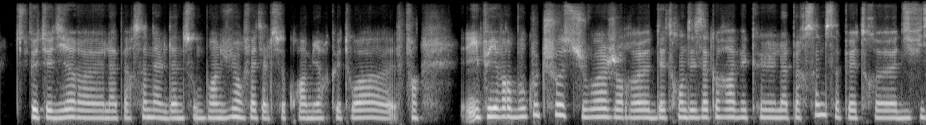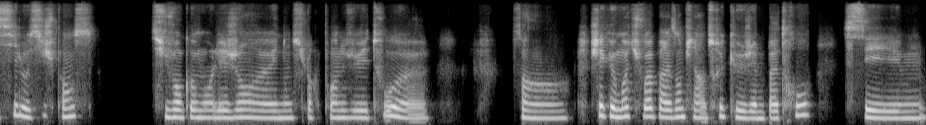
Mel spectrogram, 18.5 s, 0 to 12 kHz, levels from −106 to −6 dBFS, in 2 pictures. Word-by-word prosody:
Tu - - -8
peux 215 -2 +4
te 205 0 0
dire: 205 +2 +1
«Heu, 195 -1 -1
la 195 0 -2
personne, 200 +2 -3
elle 195 -2 -2
donne 195 0 -1
son 195 0 +1
point 195 0 -1
de 195 - 0
vue, 220 +3 -1
en 215 - 0
fait, 200 0 -3
elle 185 - -2
se 190 - -1
croit 190 - -4
meilleure 190 0 -3
que - - -6
toi.» 200 -1 -1
Enfin, 205 - -6 0.5
il 220 - +3
peut 235 - +1
il - - +8
y - - +8
avoir 230 0 +2
beaucoup 230 +5 -2
de - - -5
choses, 280 -3 +2
tu 215 - +1
vois, 225 +1 +1
genre, 210 -2 +1
heu, 205 0 +2
d'être 205 +1 -3
en 210 - +2
désaccord 210 +1 -1
avec, 210 +1 -3
heu, 205 -1 -1
la 205 0 -1
personne, 210 +8 0
ça 215 -7 +3
peut 205 - -4
être, 200 +1 -3 0.2
heu, - - -2
difficile 205 +7 0
aussi, 220 +4 0
je - - +1
pense. 245 - -3 0.5
Suivant 210 -2 +3
comment 205 -1 -1
les 200 0 +1
gens, 210 +1 +1
heu, 195 0 0
énoncent 195 0 -1
leur 210 -1 -7
point 200 - -3
de - - -1
vue 200 0 -2
et 195 - -2
tout, 255 - 0
heu, 95 - -1 0.9
enfin, 190 -2 -3 0.2
je - - +8
sais 260 -1 +7
que 245 - +7
moi, 235 +2 +3
tu 235 - 0
vois, 230 0 +3
par 225 -2 +2
exemple, 220 +2 +2
il - - -3
y - - +1
a - - -1
un - - -2
truc 240 -2 +3
que 205 -4 +1
j'aime 185 -1 +1
pas 190 0 +2
trop, 275 +7 -2 0.3
c'est, 210 -2 +2 0.2
hem, 190 +2 -3
205 Hz, 265 wpm, -27 LUFS, 195-220 Hz, 0.9 s, il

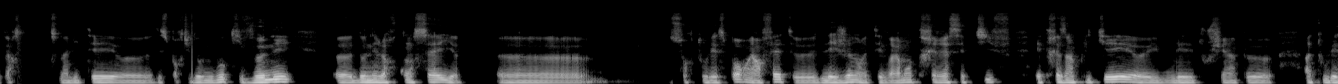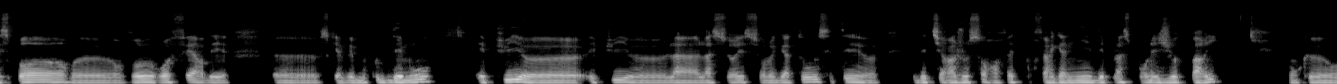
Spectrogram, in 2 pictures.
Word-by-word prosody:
personnalités, 90 +2 -2
heu, 85 -1 -2
des 90 - -10
sportifs 95 +1 -12
de 90 - +4
haut - - +1
niveau 95 +5 +2
qui 105 -6 -10
venaient, 110 +7 +6 0.4
heu, 90 -1 +3
donner 95 +2 +4
leurs 100 +1 +2
conseils, 100 -1 +1 0.4
heu, 80 +1 -2 0.8
sur 95 +2 -14
tous 95 - -7
les 85 0 0
sports. 100 +5 -1
Et - - +2
en 85 - +1
fait, 115 +7 0
heu, 80 0 -1
les 90 0 +4
jeunes 105 +4 +3
ont 90 - +1
été 85 0 -5
vraiment 85 +5 0
très 105 +1 -6
réceptifs 100 +3 -4 0.2
et - - -2
très - - -1
impliqués. 100 +5 +4
Heu, 90 -5 +3
ils 80 - -3
voulaient 85 +2 0
toucher, 85 +1 -13
un 85 -1 -4
peu, 90 -3 -2 0.3
à 90 - -2
tous 95 0 -4
les 90 - +5
sports, 105 0 +2
heu, 85 -1 -2
re 95 +4 +2
refaire 100 -1 0
des, 85 -1 -2 0.4
heu, 85 -1 -3
parce 90 0 -11
qu'il - - -4
y - - -3
avait 85 +1 -1
beaucoup 90 +4 -3
de 90 - -3
démos. 100 +6 +5 0.4
Et 95 - +1
puis, 105 +5 +4
heu 85 -4 +3
et 90 - -3
puis, 100 +1 -2
heu, 85 -2 -2
la 85 -1 -1
la 85 - -2
cerise 90 +2 -3
sur 90 -4 -8
le 85 - -1
gâteau, 90 +6 -1
c'était, 100 -3 -2
heu, 80 -3 -3 0.4
des 95 +1 -1
tirages 90 -1 -1
au 95 - +3
sort, 95 -1 -5
en 85 - -4
fait, 95 +3 -5
pour - - -30
faire 90 -2 -2
gagner 95 +1 +2
des 90 0 +1
places 95 +1 -4
pour 90 -3 -6
les 90 0 +2
JO 90 +1 +1
de 85 - -17
Paris. 100 +8 +1 0.7
Donc, 85 +1 -7
heu, 85 -1 +1
90 Hz, 195 wpm, -22 LUFS, 85-100 Hz, 0.8 s, venaient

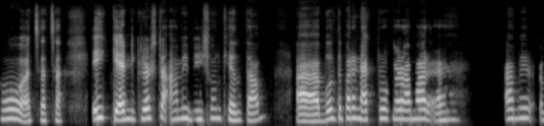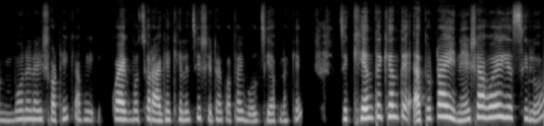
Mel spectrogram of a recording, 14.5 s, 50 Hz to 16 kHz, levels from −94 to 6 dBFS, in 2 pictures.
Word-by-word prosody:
ও 255 - -7 0.3
আচ্ছা, 205 +3 -6
আচ্ছা। 210 0 -5 0.5
এই 290 - +8 0.2
ক্যান্ডি 250 +1 +7
ক্রাশ 270 +1 +4
টা 300 - +5
আমি 275 +2 0
ভীষণ 265 +3 -3
খেলতাম। 225 -3 0 0.5
আ - - +3 0.4
বলতে 270 +3 +2
পারেন 285 0 +3
১ 245 - -12
প্রকার 265 -1 0
আমার 265 +1 +4
অ্যা 215 - -1 0.9
আমি 275 +1 -3 0.5
মনে 255 +1 -6
নাই 255 0 -4
সঠিক। 235 +5 -6
আমি 240 0 -11 0.3
কয়েক 250 -2 +2
বছর 255 +2 -6
আগে 215 +3 -4
খেলেছি 240 +2 -8
সেটার 235 0 -9
কথাই 245 +2 -8
বলছি 205 +1 -13
আপনাকে। 215 +4 -14 0.6
যে 260 - -2
খেলতে, 295 +3 +4
খেলতে 330 -1 +1 0.2
এতটাই 310 +6 +2 0.2
নেশা 260 +7 0
হয়ে 325 +2 +3
গেছিল 275 -4 -5
260 Hz, 155 wpm, -21 LUFS, 235-280 Hz, 0.9 s, এই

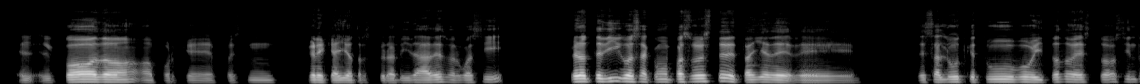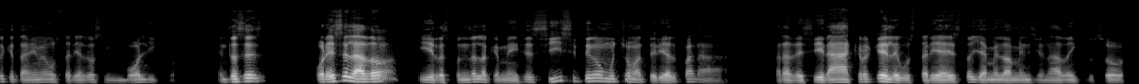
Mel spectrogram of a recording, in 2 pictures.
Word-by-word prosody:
el 95 -1 -12
el 95 0 -15
codo 115 0 +8 0.2
o 100 -1 -9
porque, 95 -1 -14
pues, 90 +1 -19
mm, 100 0 -11 0.4
cree 105 -1 +3
que 100 - -3
hay 100 +1 +1
otras 100 -1 -5
prioridades 105 +3 -3
o - - -13
algo 105 0 -7
así, 105 +3 -9 0.6
pero 135 0 +8
te 145 - +4
digo, 145 +1 +3
o 135 - +7
sea, 125 -1 -1
como 120 -1 -5
pasó 125 +3 +3
este 140 +2 0
detalle 115 -5 +2
de 105 -1 +4
de 95 -2 -6 0.6
de 105 - -7
salud 115 +2 -1
que 115 - -4
tuvo 120 0 +1
y 110 - -1
todo 115 +3 -2
esto, 110 +1 -6
siento 120 +1 -13
que 120 -1 -13
también 105 +1 -9
me 115 - -10
gustaría 105 -3 -11
algo 110 +2 -10
simbólico. 105 +1 -12 0.4
Entonces, 125 +7 0 0.5
por 115 +1 +1
ese 150 +8 +4
lado, 130 -3 +5
y 110 +1 -4
respondo 110 +2 -6
a - - -4
lo 120 -3 -3
que 105 - -12
me 100 0 -8
dices, 110 +2 -10
sí, 140 +6 -6
sí 175 -4 -16
tengo 150 +2 -2
mucho 130 -1 -6
material 105 -2 -4
para 110 -9 -13 0.5
para 100 0 -5
decir: 100 +2 -3
"Ah, 115 0 +2
creo 120 0 -6
que 140 +3 +6
le 110 - +2
gustaría 100 0 -2
esto", 105 +3 -4
ya 110 -3 -4
me 110 0 -5
lo 105 - -4
ha - - -3
mencionado, 105 -1 -9
incluso, 105 +1 -9
110 Hz, 185 wpm, -23 LUFS, 100-120 Hz, 0.6 s, codo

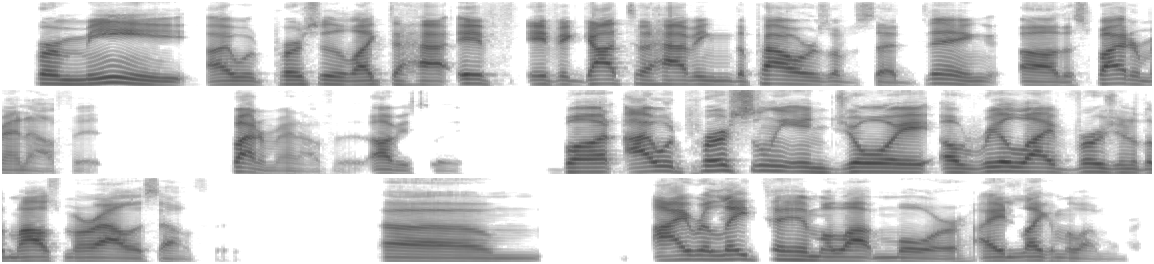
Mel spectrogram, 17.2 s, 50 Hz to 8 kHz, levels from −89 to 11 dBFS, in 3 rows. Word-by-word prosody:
For 150 -1 +3
me, 140 - +2
I 125 - -1
would 125 -1 -7
personally 135 -1 -2
like 125 0 0
to 125 - -5
ha 120 +1 +2
if 150 -5 +1
if 140 -1 +2
it 135 - +2
got 145 +2 +3
to 140 -3 -4
having 135 -2 0
the - - -8
powers 140 -6 +2
of 105 -6 -12
said 90 0 -10
thing, 130 -8 -1
uh, 110 -2 +2
the 100 - -11
Spider-Man 135 -10 0
outfit. - - -18 0.6
Spider-Man 90 -2 0
outfit, 75 -1 -26
obviously. 95 -5 -6 0.5
But 145 0 +3
I - - +5
would 170 -4 -2
personally 180 -2 0
enjoy 140 0 +2
a 135 -1 +2
real-life 150 -1 +2
version 135 0 -2
of - - -9
the - - -6
Miles 120 +1 +2
Morales 110 -3 -1
outfit. 90 -3 -15 0.8
Um, 105 -4 -3 0.6
I 135 +2 +5
relate 155 -1 +2
to 155 - -2
him 140 -3 -1
a - - -1
lot 120 -2 +2
more. 100 -4 -5
I 115 +2 +1
like 120 0 -2
him 115 - -13
a - - -9
lot 95 -3 -13
more. 85 0 -32
125 Hz, 185 wpm, -24 LUFS, 110-145 Hz, 0.8 s, I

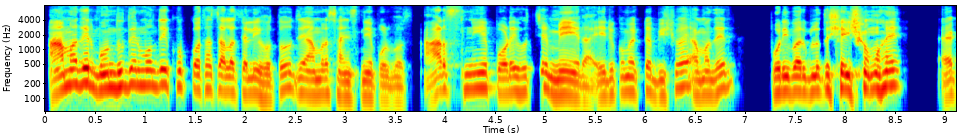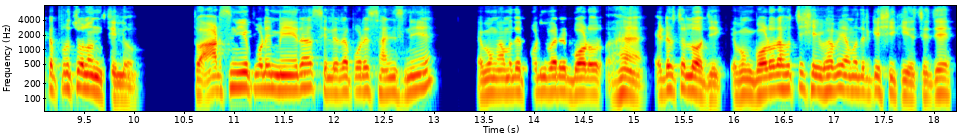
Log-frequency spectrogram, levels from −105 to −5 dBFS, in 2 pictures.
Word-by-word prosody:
আমাদের 200 +2 +7
বন্ধুদের 175 +4 +3
মধ্যেই 195 +1 +3
খুব 185 - -1
কথা 155 0 0
চালাচালি 135 -3 0
হতো 105 +8 -3
যে 135 - -1
আমরা 125 +1 -1
সায়েন্স 110 -2 -2
নিয়ে 115 -1 0
পড়বো। 95 -2 -5 0.4
আর্টস - - +2 0.2
নিয়ে 170 +1 +2
পড়ে 130 +1 +1
হচ্ছে 140 +5 -5
মেয়েরা। 115 -6 +3
এরকম 130 +4 -5
একটা - - -4
বিষয় 165 +10 -1
আমাদের 120 +7 -1 0.5
পরিবারগুলোতে 140 +1 +3
সেই 160 -3 +6
সময়ে 165 +5 +4 0.6
একটা - - -2
প্রচলন 165 -2 +2
ছিল। 100 - -1 0.7
তো - - -3
আর্টস 145 +3 +2
নিয়ে 175 0 +3
পড়ে 160 0 0
মেয়েরা 150 +3 +2
ছেলেরা 135 +1 -2
পড়ে 140 0 -2
সায়েন্স 130 0 -4
নিয়ে 155 +5 -1 0.5
এবং 125 +3 -2
আমাদের 130 +1 -2
পরিবারের 140 +1 0
বড়ো 130 -1 +5 0.3
হ্যাঁ, 125 -5 0 0.2
এটা - - -1
হচ্ছে 165 +2 -3
লজিক 105 -5 +1
এবং 120 +3 -3
বড়োরা 145 +5 +4
হচ্ছে 160 +2 -5
সেইভাবেই 145 +1 0
আমাদেরকে 140 -1 -4
শিখিয়েছে 115 -3 -5
যে, 130 - +1
140 Hz, 170 wpm, -22 LUFS, 125-160 Hz, 0.7 s, আমাদের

